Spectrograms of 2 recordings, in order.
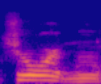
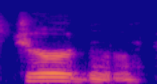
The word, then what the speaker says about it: Jordan: been around long enough, it is not Jordan, it's Jordan. His name was always pronounced Hamilton Jordan.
